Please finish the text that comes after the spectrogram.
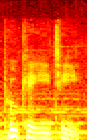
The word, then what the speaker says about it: Phuket: The island of Phuket, pronounced Phuket, is linked to the mainland by Sarasin Bridge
